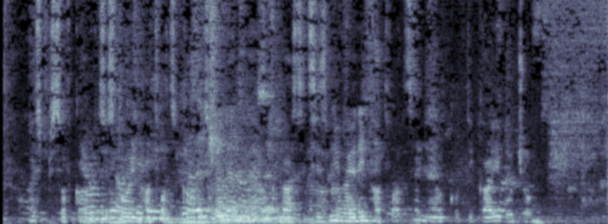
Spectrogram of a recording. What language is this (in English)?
Armenian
